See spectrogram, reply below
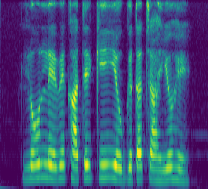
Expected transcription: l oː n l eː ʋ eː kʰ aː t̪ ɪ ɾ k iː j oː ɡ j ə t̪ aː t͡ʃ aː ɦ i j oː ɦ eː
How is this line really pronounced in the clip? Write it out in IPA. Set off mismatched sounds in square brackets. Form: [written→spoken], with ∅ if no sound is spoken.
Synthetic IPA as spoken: l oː n l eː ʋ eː kʰ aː t̪ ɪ ɾ k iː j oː ɡ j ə t̪ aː t͡ʃ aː ɦ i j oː ɦ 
